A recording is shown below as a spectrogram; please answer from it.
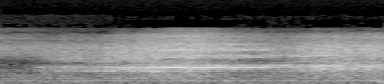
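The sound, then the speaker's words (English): An old sports car's engine revs hard as it is driven up to a curb on Sunset Strip, a broad roar that swells and holds for about two seconds with a slight tire-like squeal, and no voices. “The car jock gunned my old sports car up to the curb.”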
